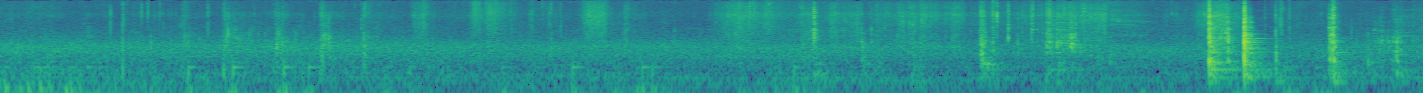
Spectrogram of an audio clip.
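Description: Footsteps on wet ground and rustling through grass and ivy as a person walks and searches on foot, with irregular light scuffs. Near the end come a few louder, sharp knocks and handling noises.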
